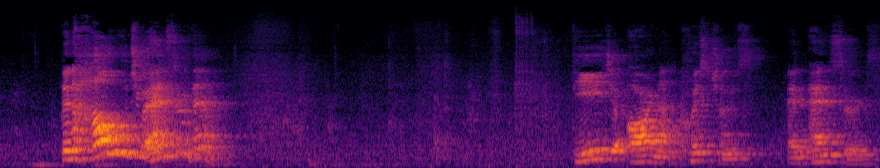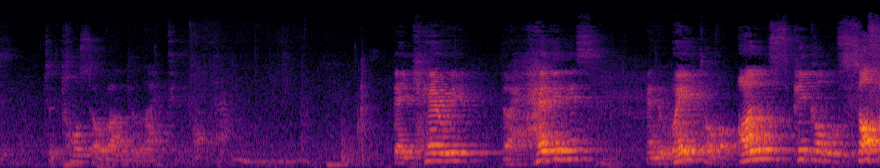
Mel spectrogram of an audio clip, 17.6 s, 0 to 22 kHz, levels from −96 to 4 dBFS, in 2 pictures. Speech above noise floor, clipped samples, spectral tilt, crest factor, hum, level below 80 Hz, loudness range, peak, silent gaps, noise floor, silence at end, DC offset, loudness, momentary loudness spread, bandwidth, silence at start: 32 dB; under 0.1%; -4.5 dB/octave; 26 dB; none; -72 dBFS; 20 LU; -8 dBFS; none; -62 dBFS; 0 s; under 0.1%; -30 LUFS; 20 LU; 14.5 kHz; 0.6 s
